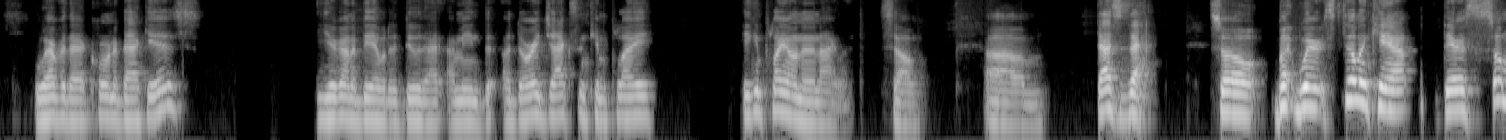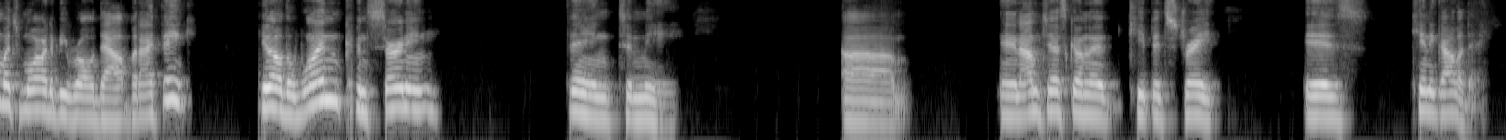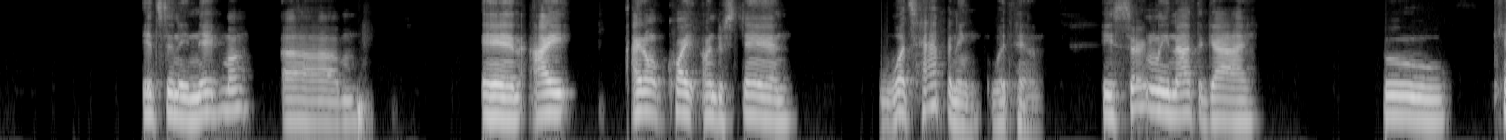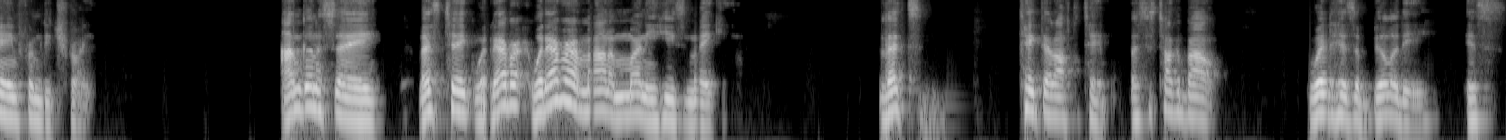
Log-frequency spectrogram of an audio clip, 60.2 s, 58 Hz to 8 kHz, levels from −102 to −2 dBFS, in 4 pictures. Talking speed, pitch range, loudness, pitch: 115 wpm, 120-160 Hz, -30 LUFS, 140 Hz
